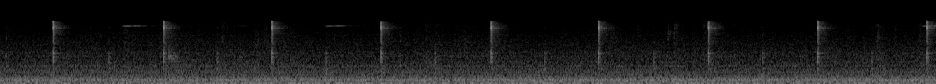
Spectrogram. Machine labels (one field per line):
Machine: valve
